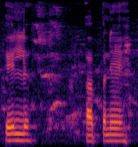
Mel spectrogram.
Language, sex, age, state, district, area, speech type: Punjabi, male, 60+, Punjab, Hoshiarpur, rural, spontaneous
